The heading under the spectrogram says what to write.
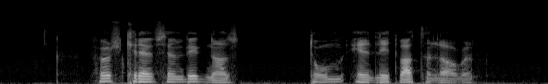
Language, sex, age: Swedish, male, 61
